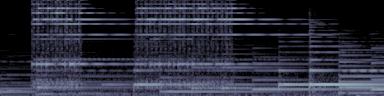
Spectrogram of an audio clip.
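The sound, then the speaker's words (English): A telephone bell rings loudly in a house in the early morning in two bright, rattling bursts separated by a short pause, its metallic tones lingering and fading afterward. No one speaks. “I was almost ready when the telephone rang.”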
